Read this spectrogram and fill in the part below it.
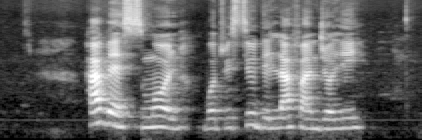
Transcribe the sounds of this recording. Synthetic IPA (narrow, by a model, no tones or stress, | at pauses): havɛsmɔlbɔtwistildelafãnd͡ʒɔli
